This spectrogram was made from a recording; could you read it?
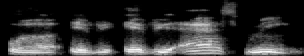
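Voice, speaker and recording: A man's voice: medium pitch, expressive, measured pace, vocal fry, a little mellow, slightly rough, no echo, highs cut off. A man, a guest in a live podcast discussion, thinking aloud in a hesitant way with many restarts.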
